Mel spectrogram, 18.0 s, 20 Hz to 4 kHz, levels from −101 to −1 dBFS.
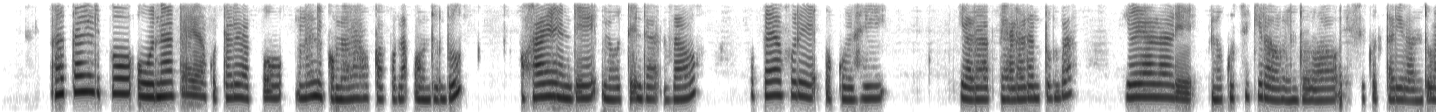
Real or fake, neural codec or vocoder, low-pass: fake; codec, 44.1 kHz, 3.4 kbps, Pupu-Codec; 3.6 kHz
